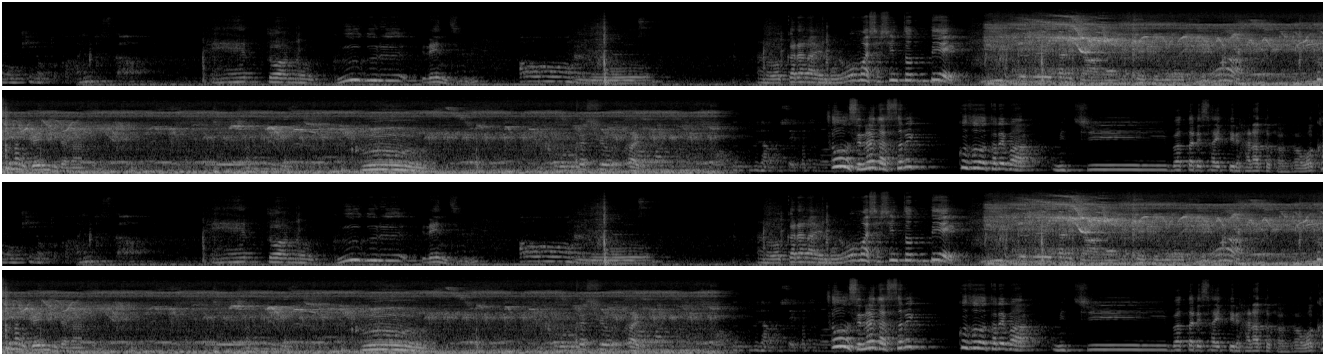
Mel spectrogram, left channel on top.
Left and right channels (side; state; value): both; identical; correlation 1.00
